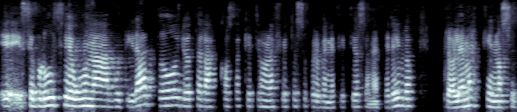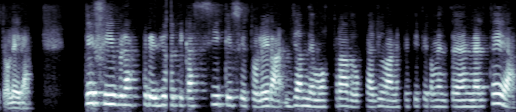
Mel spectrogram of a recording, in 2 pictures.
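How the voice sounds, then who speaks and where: With a normal speaking voice, a woman talks at a moderate pace and medium pitch, her pitch varying in an ordinary way over a dry, close sound with no echo. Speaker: dietitian-nutritionist. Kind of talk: interview.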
